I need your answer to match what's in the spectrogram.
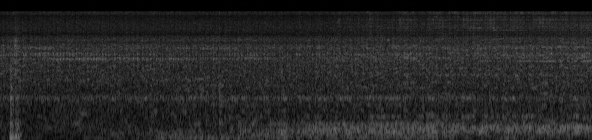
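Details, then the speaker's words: Panasonic twin-tub washing machine spin dryer after removing cloth caught on the tub shaft: it winds up to a steady, even hum with no clattering. Normal spin cycle. "wala ng ingay ah umuugong na lang siya sa sobrang bilis ng ano ng ano niya ng ikot pero wala kaang marinig na ingay nak kalampag ng katulad ng dati"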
